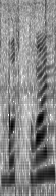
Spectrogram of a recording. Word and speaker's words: Butuan: pronounce this city again i forgot how to pronounce it it's bhutton city but this where we are it's not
